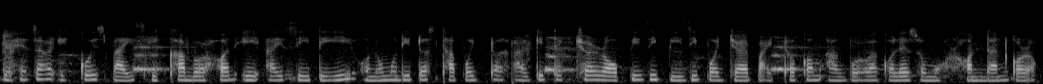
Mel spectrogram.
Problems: constant background noise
